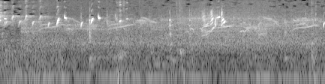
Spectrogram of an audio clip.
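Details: Goldfinch singing in quick liquid twitters, bright high chips and short trills that run fast at first, then turn softer and more scattered.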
